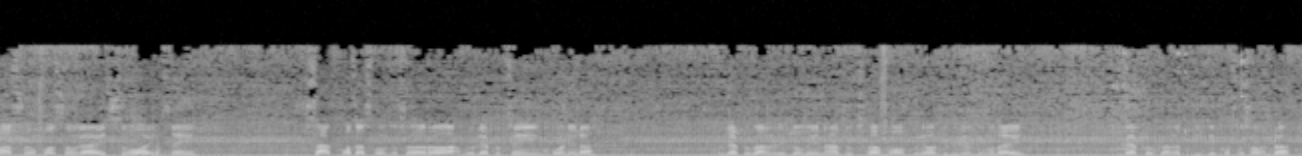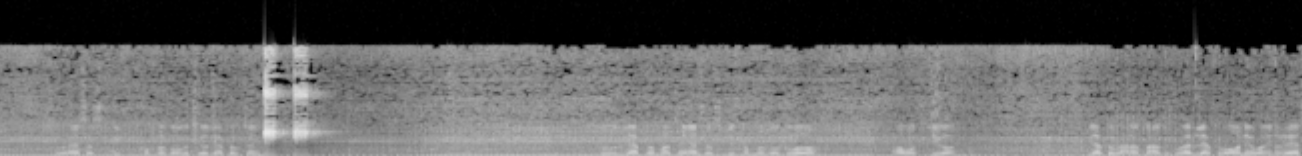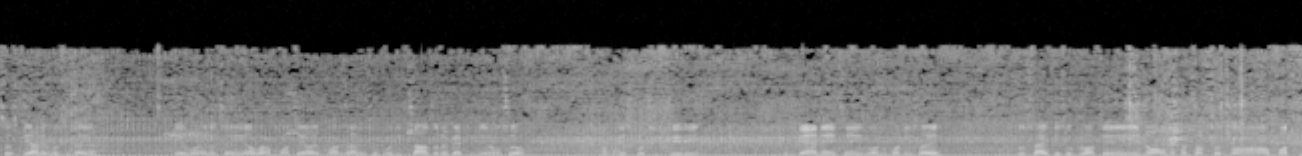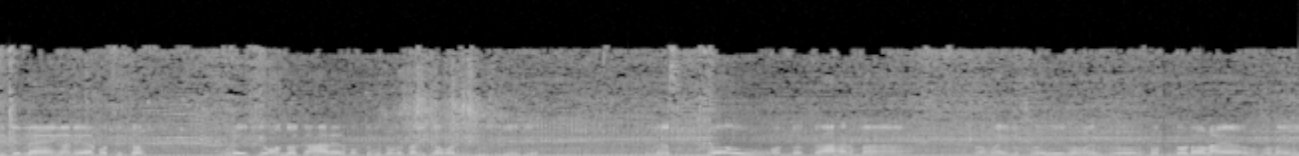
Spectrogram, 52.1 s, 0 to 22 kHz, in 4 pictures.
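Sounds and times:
motorcycle engine running: 0.0s - 52.0s
person speaking: 3.0s - 6.2s, 7.1s - 10.4s, 32.0s - 33.2s, 36.2s - 40.6s, 45.5s - 52.0s.

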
